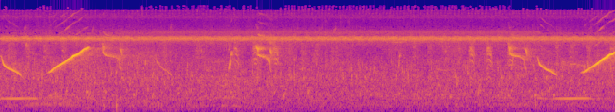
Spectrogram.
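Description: Whistled song of a cinnamon-bellied saltator in a morning chorus: clear, rising whistled phrases at the start and end, each sweeping upward, over a steady high insect drone and scattered soft bird chirps.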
